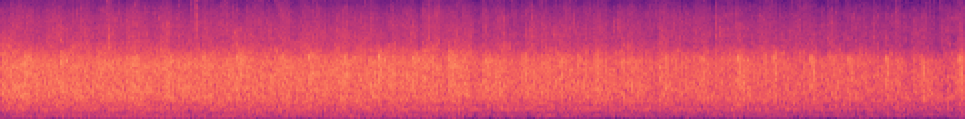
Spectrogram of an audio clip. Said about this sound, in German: Ganz herzlichen Dank für Ihre Inspiration. Das ist auf jeden Fall mal ein Applaus wert.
